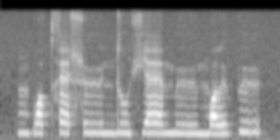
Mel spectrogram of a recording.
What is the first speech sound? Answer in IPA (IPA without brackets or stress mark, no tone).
m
